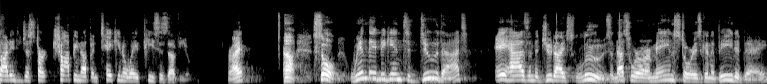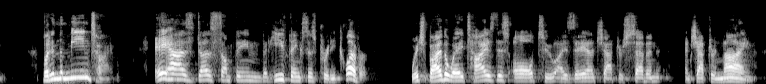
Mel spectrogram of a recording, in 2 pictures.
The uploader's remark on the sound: Preached at St Paul Lutheran Church , Rockford, Illinois on September 11, 2022.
